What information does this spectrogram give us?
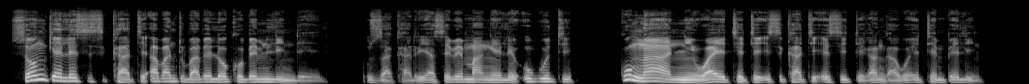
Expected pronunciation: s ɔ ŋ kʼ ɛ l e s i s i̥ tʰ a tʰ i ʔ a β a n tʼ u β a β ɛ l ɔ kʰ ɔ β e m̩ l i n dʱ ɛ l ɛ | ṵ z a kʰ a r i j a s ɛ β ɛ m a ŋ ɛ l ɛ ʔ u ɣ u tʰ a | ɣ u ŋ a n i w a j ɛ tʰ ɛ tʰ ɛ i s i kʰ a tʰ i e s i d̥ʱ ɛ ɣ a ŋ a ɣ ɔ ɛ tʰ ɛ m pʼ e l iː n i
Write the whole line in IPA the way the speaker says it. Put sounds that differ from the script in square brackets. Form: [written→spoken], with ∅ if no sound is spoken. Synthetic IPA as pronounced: s ɔ ŋ kʼ ɛ l e s i s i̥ [tʰ→kʰ] a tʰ i ʔ a β a n tʼ u β a β ɛ l ɔ kʰ ɔ β e m̩ l i n dʱ ɛ l ɛ | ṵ z a kʰ a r i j a s ɛ β ɛ m a ŋ ɛ l ɛ ʔ u ɣ u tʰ [a→i] | ɣ u ŋ a n i w a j ɛ tʰ ɛ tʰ ɛ i s i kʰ a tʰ i e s i d̥ʱ ɛ ɣ a ŋ a ɣ ɔ ɛ tʰ ɛ m pʼ e l iː n i

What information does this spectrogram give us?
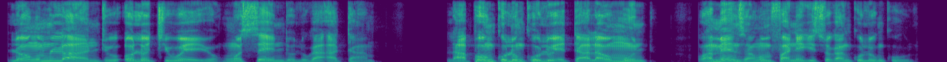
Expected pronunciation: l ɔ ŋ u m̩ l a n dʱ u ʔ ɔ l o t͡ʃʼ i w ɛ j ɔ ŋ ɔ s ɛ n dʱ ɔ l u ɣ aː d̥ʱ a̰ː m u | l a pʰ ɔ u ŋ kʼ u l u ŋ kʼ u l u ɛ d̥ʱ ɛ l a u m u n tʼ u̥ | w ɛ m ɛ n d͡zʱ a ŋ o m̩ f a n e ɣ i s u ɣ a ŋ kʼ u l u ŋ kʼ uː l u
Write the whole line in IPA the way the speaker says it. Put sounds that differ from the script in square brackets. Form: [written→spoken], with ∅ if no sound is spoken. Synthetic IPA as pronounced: l ɔ ŋ u m̩ l a n dʱ u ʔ ɔ l o t͡ʃʼ i w ɛ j ɔ ŋ ɔ s ɛ n dʱ ɔ l u ɣ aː d̥ʱ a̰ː m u | l a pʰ ɔ u ŋ kʼ u l u ŋ kʼ u l u ɛ d̥ʱ [ɛ→a] l a u m u n tʼ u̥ | w [ɛ→a] m ɛ n d͡zʱ a ŋ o m̩ f a n e ɣ i s [u→ɔ] ɣ a ŋ kʼ u l u ŋ kʼ uː l u

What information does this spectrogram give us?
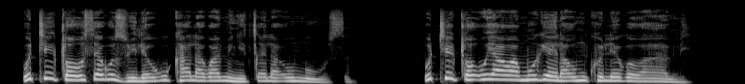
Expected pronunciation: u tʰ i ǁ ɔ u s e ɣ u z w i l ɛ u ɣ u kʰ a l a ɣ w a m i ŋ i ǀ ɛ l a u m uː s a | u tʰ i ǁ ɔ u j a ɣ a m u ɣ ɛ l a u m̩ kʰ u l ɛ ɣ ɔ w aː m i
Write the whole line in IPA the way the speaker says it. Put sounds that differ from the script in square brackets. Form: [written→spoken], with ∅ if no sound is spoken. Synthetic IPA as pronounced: u tʰ i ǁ ɔ u s e ɣ u z w i l ɛ u ɣ u kʰ a l a ɣ w a m i ŋ i ǀ ɛ l a u m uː s a | u tʰ i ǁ ɔ u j a [ɣ→w] a m u ɣ ɛ l a u m̩ kʰ u l ɛ ɣ ɔ w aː m i

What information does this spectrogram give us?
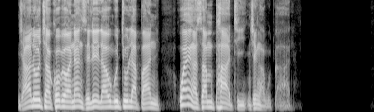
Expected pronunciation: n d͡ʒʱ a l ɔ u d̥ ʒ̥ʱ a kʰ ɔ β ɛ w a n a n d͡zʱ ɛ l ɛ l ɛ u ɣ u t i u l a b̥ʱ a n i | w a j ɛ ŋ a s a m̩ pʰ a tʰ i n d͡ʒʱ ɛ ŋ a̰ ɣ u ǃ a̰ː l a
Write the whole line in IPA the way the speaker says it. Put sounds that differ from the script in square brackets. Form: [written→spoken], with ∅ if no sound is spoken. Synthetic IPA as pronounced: n d͡ʒʱ a l ɔ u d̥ ʒ̥ʱ a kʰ ɔ β ɛ w a n a n d͡zʱ ɛ l ɛ l [ɛ→a] u ɣ u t i u l a b̥ʱ a n i | w a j ɛ ŋ a s a m̩ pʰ a tʰ i n d͡ʒʱ ɛ ŋ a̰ ɣ u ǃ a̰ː l a

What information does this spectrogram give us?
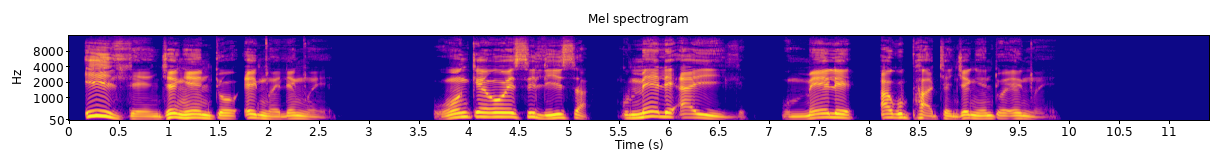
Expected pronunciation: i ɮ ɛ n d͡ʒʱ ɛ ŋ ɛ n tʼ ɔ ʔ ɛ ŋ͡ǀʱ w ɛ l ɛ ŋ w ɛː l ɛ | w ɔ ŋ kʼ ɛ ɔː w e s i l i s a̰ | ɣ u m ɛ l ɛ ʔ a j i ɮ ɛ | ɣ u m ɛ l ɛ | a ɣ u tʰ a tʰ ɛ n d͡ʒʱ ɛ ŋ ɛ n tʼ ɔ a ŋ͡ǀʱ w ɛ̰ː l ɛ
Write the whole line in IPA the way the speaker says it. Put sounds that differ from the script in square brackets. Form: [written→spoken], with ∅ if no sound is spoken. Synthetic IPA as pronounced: i ɮ ɛ n d͡ʒʱ ɛ ŋ ɛ n tʼ ɔ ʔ ɛ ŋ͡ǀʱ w ɛ l ɛ [ŋ→ŋ͡ǀʱ] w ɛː l ɛ | w ɔ ŋ kʼ ɛ [ɔː→ɔ] w e s i l i s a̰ | ɣ u m ɛ l ɛ ʔ a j i ɮ ɛ | ɣ u m ɛ l ɛ | a ɣ u [tʰ→pʰ] a tʰ ɛ n d͡ʒʱ ɛ ŋ ɛ n tʼ ɔ [a→ɛ] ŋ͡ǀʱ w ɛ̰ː l ɛ

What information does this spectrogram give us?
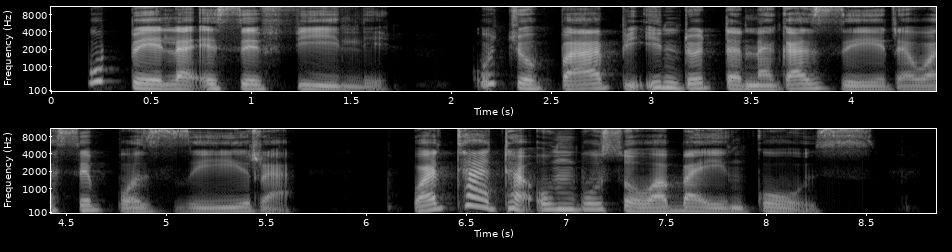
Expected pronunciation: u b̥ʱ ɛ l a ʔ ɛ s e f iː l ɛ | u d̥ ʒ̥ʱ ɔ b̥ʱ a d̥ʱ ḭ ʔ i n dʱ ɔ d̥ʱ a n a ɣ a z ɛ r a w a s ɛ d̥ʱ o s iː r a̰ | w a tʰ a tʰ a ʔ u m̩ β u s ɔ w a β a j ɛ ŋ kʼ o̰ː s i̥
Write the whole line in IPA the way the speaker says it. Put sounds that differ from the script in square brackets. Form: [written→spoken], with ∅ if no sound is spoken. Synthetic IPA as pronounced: u b̥ʱ ɛ l a ʔ ɛ s e f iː l ɛ | u d̥ ʒ̥ʱ ɔ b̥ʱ a [d̥ʱ→b̥ʱ] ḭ ʔ i n dʱ ɔ d̥ʱ a n a ɣ a z ɛ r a w a s ɛ [d̥ʱ→b̥ʱ] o [s→z] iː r a̰ | w a tʰ a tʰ a ʔ u m̩ β u s ɔ w a β a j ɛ ŋ kʼ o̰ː s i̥

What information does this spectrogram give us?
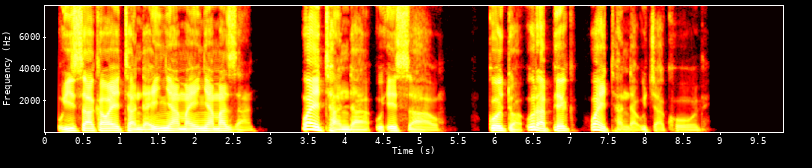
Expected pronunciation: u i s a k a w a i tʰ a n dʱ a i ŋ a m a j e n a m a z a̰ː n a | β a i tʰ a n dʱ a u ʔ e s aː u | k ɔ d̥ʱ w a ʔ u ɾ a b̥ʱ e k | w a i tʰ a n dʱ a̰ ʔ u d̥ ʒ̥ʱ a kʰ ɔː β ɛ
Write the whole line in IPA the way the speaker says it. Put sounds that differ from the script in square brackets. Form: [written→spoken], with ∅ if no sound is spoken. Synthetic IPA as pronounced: u i s a k a w a i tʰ a n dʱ a i [ŋ→ɲ] a m a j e [n→ɲ] a m a z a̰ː n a | [β→w] a i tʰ a n dʱ a u ʔ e s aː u | k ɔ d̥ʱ w a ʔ u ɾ a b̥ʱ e k | w a i tʰ a n dʱ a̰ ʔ u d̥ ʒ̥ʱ a kʰ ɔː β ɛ

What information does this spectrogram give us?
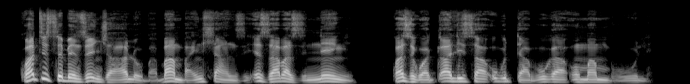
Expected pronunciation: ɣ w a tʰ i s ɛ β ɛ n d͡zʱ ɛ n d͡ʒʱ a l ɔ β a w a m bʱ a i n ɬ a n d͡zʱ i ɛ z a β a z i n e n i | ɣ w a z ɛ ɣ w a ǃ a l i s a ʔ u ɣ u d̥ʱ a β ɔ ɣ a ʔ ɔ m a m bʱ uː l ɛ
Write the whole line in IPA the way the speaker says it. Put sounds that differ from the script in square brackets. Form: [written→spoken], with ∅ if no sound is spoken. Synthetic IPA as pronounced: ɣ w a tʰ i s ɛ β ɛ n d͡zʱ ɛ n d͡ʒʱ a l ɔ β a [w→β] a m bʱ a i n ɬ a n d͡zʱ i ɛ z a β a z i n e [n→ŋ] i | ɣ w a z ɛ ɣ w a ǃ a l i s a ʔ u ɣ u d̥ʱ a β [ɔ→u] ɣ a ʔ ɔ m a m bʱ uː l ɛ

